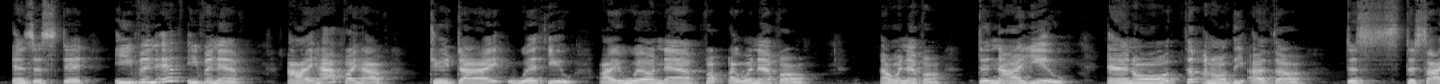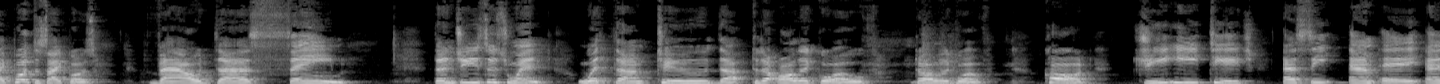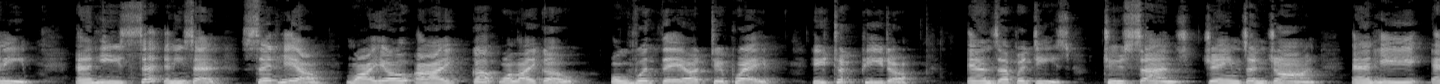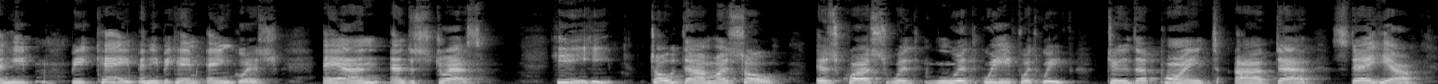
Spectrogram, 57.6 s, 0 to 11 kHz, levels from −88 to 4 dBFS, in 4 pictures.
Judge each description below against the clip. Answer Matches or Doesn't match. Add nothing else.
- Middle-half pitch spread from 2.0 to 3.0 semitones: Matches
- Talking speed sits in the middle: Doesn't match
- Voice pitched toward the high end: Matches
